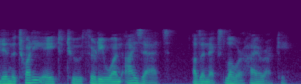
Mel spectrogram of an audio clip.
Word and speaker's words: Izads: The Persians called the beings of the rank below the Amshaspads, Izads. Readers aside, that's how I'm going to pronounce that. I-Z-A-D-S, Izads.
